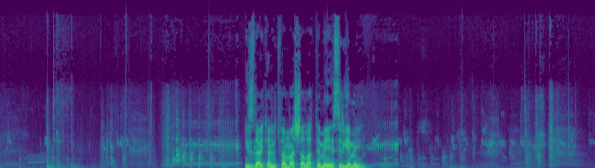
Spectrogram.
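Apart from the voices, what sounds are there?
chicks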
